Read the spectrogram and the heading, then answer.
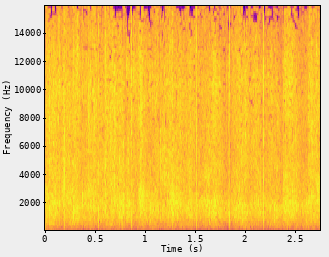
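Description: A crowd claps steadily for a few seconds, the dense patter of many hands filling the space at moderate volume with no pauses or talking.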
